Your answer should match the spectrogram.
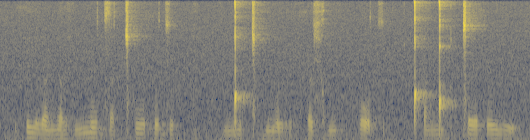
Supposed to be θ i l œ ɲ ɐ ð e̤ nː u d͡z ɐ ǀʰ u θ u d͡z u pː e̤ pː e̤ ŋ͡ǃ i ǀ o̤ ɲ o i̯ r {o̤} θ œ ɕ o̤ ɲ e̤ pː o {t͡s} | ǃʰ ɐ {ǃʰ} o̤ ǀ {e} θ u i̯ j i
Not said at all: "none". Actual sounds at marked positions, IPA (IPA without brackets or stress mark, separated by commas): o̤, t͡s, ŋ͡ǃ, e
